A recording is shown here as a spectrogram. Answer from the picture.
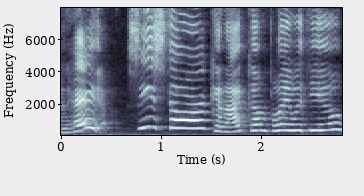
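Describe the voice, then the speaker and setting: The voice is squeaky. It is put on as a character voice. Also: woman, extremely high pitch for a woman, fairly slow pace. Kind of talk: bedtime story. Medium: read story.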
